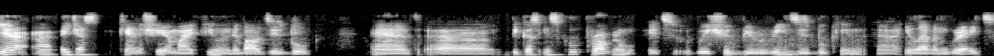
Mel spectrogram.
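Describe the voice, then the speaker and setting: A man with a Russian accent speaks at a fairly low pitch. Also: fairly even intonation, fairly slow pace. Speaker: participant in book discussion voice room. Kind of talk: casual chat. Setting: voice room on language app. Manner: halting.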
